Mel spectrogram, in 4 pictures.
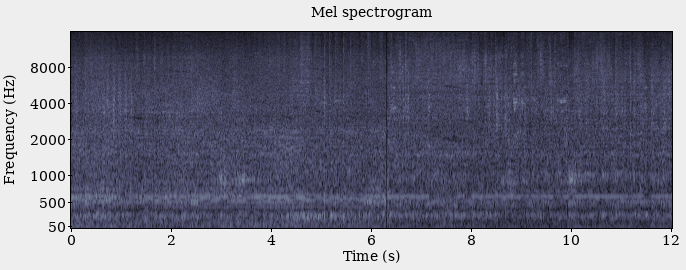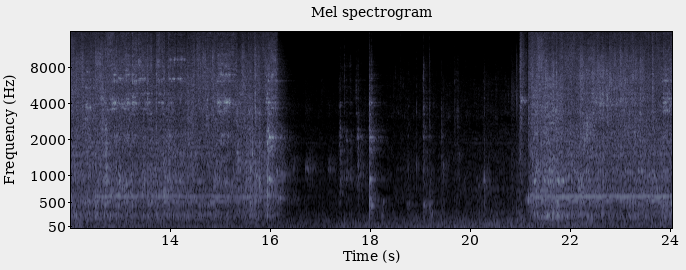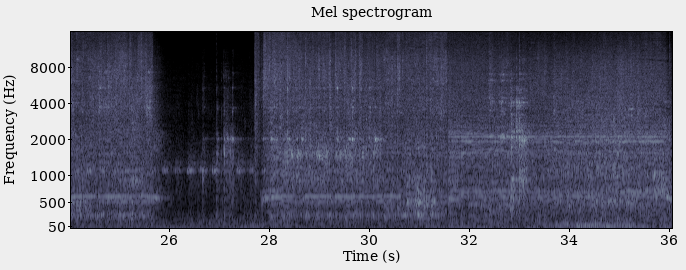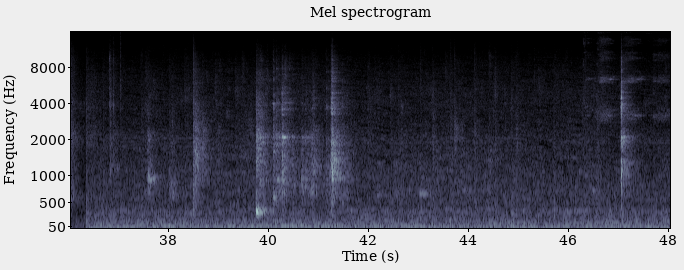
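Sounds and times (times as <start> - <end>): power tool hissing and scraping: 0.0 - 16.0, 27.8 - 36.2.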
